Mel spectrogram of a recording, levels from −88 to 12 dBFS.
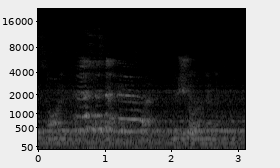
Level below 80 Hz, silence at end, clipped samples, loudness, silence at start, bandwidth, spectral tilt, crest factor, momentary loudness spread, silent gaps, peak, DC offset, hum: -72 dBFS; 0 s; under 0.1%; -51 LUFS; 0 s; 17.5 kHz; -5.5 dB/octave; 16 dB; 8 LU; none; -34 dBFS; under 0.1%; none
